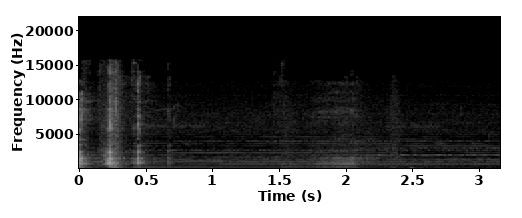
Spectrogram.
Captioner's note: laughing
